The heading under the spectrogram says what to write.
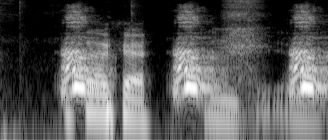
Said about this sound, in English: We'll count the dog barks. We have to count the dog barks to figure out what episode number.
